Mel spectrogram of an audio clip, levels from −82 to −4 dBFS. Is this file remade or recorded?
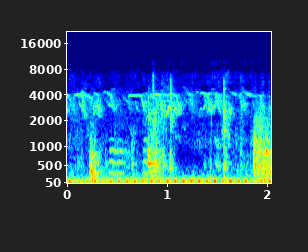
remade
